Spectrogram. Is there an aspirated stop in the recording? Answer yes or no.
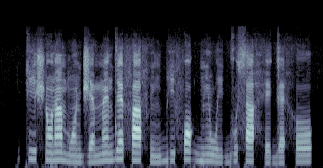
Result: no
